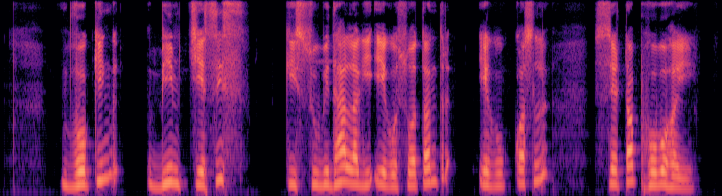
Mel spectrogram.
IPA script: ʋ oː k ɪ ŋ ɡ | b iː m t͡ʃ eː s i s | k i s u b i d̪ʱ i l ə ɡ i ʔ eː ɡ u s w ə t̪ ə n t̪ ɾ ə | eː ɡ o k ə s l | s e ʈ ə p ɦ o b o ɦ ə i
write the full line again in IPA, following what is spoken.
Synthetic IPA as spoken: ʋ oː k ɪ ŋ ɡ | b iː m t͡ʃ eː s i s | k i s u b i d̪ʱ a l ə ɡ i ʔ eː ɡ o s w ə t̪ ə n t̪ ɾ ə | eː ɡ o k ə s l | s e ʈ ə p ɦ o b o ɦ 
